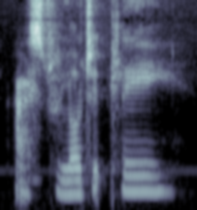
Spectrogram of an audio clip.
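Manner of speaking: ordinary talk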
